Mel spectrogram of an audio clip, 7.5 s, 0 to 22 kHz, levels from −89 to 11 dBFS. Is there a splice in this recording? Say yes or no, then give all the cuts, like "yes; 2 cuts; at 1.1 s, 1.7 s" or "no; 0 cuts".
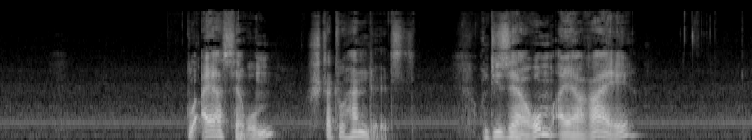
no; 0 cuts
